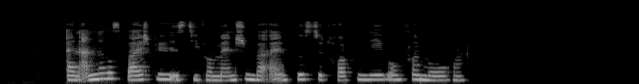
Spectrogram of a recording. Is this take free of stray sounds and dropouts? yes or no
yes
